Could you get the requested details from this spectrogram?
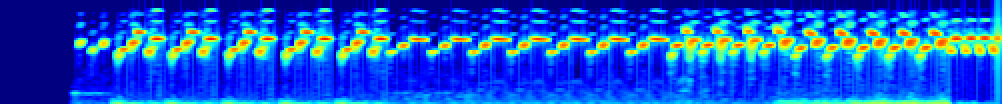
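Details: European goldfinch singing the F.O.C.S.E code for teaching young birds: after a brief pause comes a continuous, fast, liquid twitter of high chirps, lively and unbroken to the end.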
